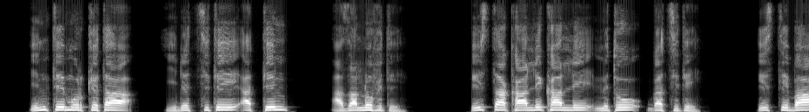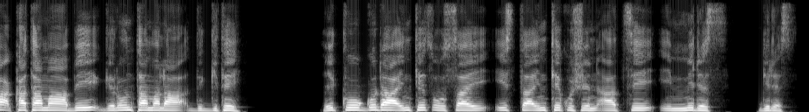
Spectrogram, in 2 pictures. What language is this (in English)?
Gamo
